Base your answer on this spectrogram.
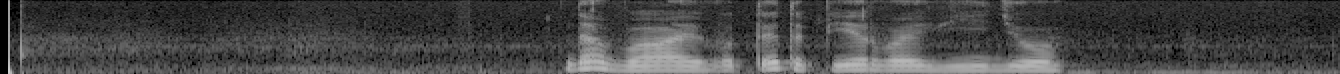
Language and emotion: Russian, sad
